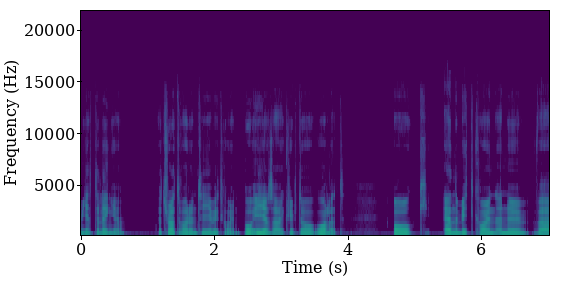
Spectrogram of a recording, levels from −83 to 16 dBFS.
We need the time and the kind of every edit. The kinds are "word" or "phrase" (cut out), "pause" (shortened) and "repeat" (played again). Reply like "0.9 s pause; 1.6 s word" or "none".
none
